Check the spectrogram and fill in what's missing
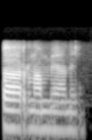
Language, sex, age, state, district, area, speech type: Punjabi, male, 18-30, Punjab, Ludhiana, rural, conversation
